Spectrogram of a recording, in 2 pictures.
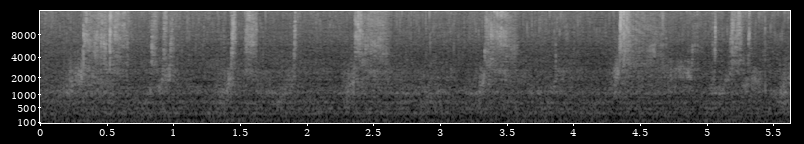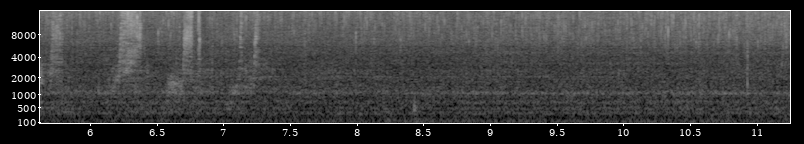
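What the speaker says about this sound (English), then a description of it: "we're going to let this sit here and boil just like that for 4 minutes" Homemade pancake syrup boils in a pot, giving a soft, steady bubbling with scattered pops and bursts over a low background hum, faint and close.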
